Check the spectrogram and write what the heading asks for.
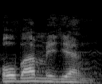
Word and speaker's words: Aubameyang: Aubameyang se pronuncia Aubameyang, porque Au, en Gabón, francés. – En Gabón, el idioma oficial de Gabón es francés. – ¿Sí? – Y au en francés es un diptongo que se pronuncia o, como chateau es chateau, como eau es o, agua. Y, así que yo creo además que es incluso más fácil, Aubameyang.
